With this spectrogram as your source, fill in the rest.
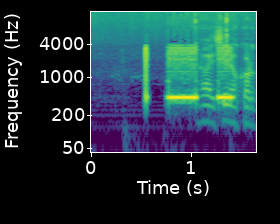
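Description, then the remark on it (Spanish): A phone line cuts off during a live radio phone interview: a sharp click, then two steady electronic beeps, fairly loud, with muffled garbled line noise between and after them. “se cortó.”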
